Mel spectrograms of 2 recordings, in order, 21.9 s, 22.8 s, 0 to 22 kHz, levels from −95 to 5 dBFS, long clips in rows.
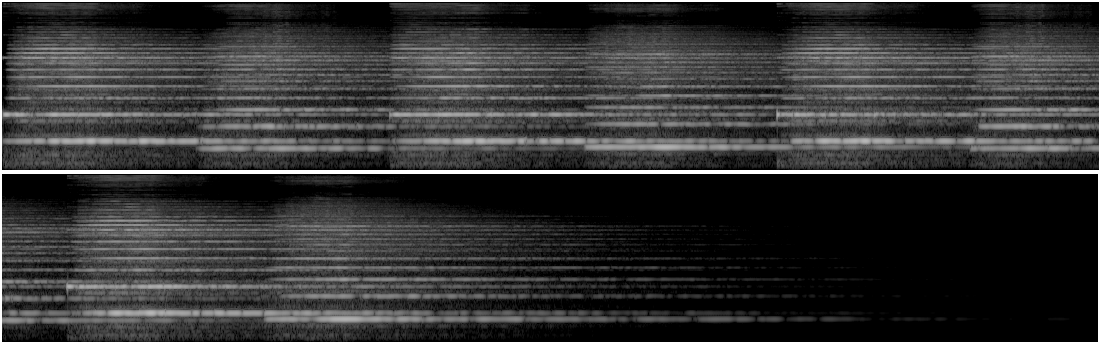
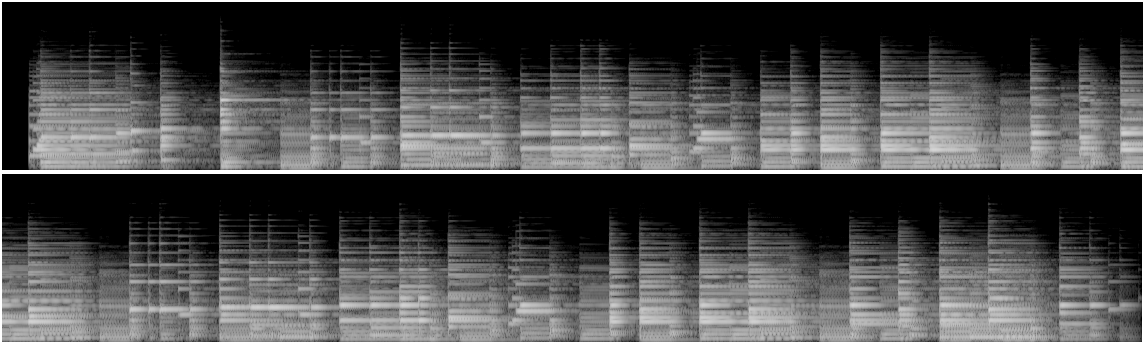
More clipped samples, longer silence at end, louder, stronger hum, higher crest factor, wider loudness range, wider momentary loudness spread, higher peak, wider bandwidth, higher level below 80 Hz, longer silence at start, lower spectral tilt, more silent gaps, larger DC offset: neither; first, 4.95 s vs 0.1 s; second, -30 LUFS vs -20 LUFS; neither; about the same, 18 dB vs 18 dB; first, 7 LU vs 2 LU; first, 15 LU vs 10 LU; second, -16 dBFS vs -2 dBFS; first, over 20 kHz vs 7.4 kHz; second, -88 dBFS vs -42 dBFS; second, 0 s vs 0.25 s; second, 2.5 dB/octave vs -8 dB/octave; neither; neither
